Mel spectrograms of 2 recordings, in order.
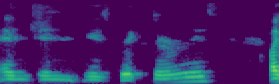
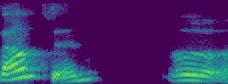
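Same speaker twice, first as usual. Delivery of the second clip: loud cough then a swooping, drawn-out groan; 7 semitones higher, 5 dB louder than usual. Retelling how Bob reacts at the episode's end: imitating Bob the Builder coughing and groaning. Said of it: "Bob coughs like this".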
